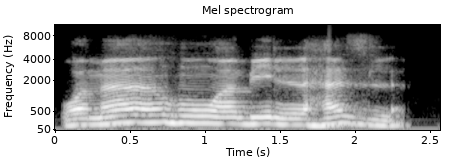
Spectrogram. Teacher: هزل from the chest, okay, not in the throat, from the chest is ha.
